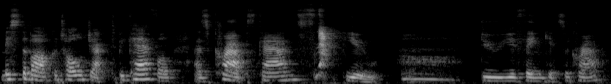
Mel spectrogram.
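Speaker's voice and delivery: usual speaking voice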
